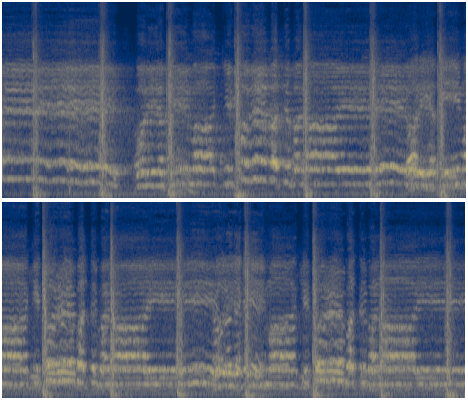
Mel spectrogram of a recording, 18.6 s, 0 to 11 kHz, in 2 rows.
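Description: A group of men chanting an Urdu noha (Muharram mourning lament) together, with hands beating on chests in matam as a steady beat about every 0.7 seconds.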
